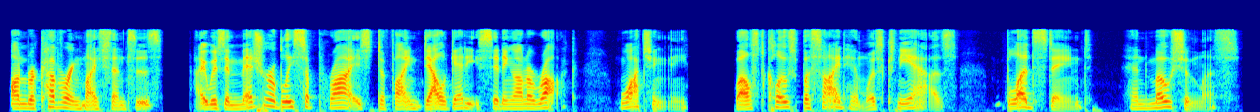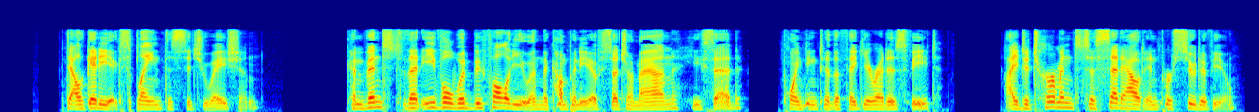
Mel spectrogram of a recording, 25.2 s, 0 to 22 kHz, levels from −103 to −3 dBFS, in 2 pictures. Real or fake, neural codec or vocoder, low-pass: real; none; 7.2 kHz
